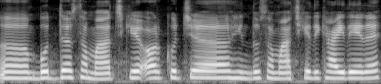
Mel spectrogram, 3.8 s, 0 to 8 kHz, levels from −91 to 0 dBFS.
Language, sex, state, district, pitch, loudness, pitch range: Hindi, female, Uttar Pradesh, Muzaffarnagar, 225 Hz, -12 LUFS, 220-235 Hz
